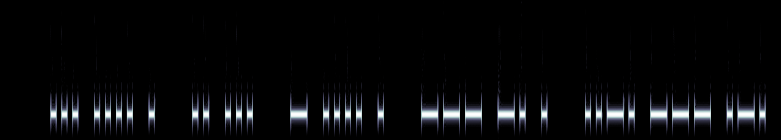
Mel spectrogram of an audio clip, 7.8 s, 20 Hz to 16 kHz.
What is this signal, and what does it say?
Morse code, heard as a keyed tone, about 22 wpm, 700 Hz. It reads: SHE IS THE ONE FOR
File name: practice / 22wpm / Sentences with 2-Word Phrases - 22wpm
